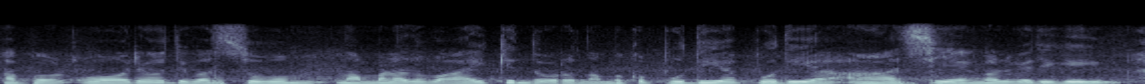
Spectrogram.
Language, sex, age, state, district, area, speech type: Malayalam, female, 45-60, Kerala, Alappuzha, urban, spontaneous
